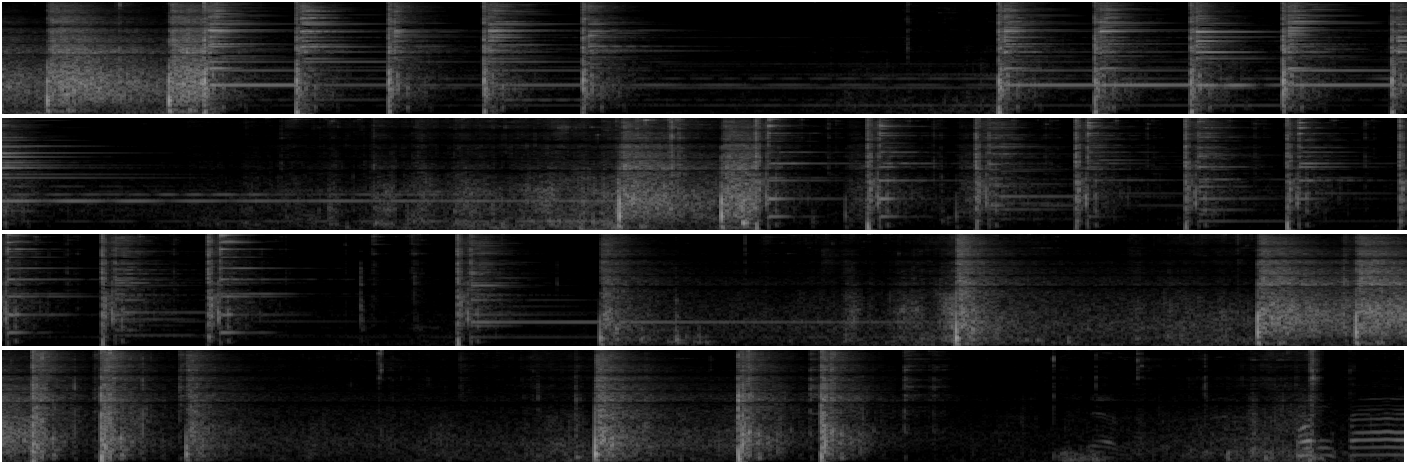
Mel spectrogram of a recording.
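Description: Cowboy action shooting: strings of gunshots at steel targets, many followed by the ringing clang of struck steel plates. Two quick strings of about five shots come first, then a fast run of about ten rifle shots, then a slower, more scattered run of shots toward the end.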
